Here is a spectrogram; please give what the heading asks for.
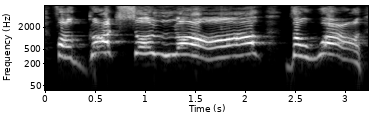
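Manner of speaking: slow, loud, drawn-out proclamation; preacher booming the key verse at the congregation; preaching at full force. Acted. Slow climactic verse quote.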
